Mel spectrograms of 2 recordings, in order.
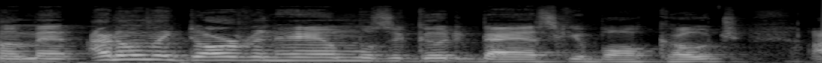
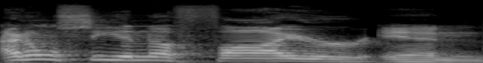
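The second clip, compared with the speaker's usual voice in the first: ordinary delivery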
